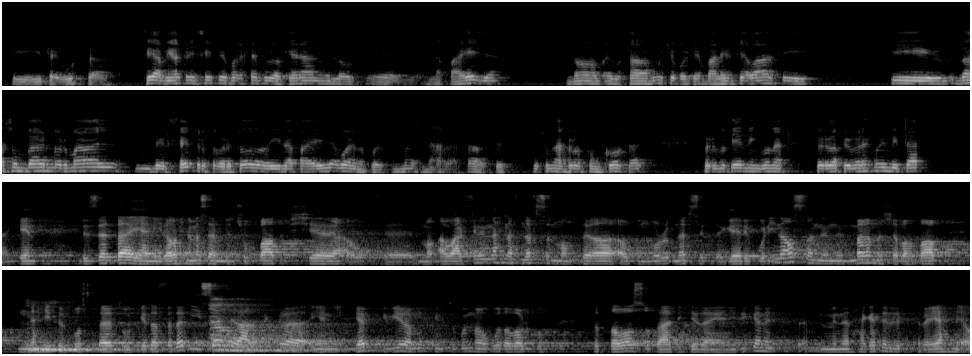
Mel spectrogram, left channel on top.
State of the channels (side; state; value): both; different; correlation 0.00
